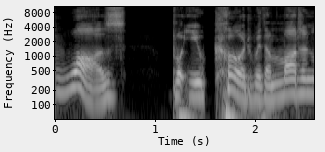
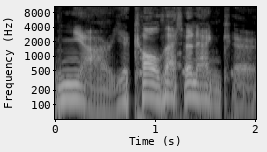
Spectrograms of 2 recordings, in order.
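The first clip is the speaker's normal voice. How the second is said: sea captain character voice, full character; 2 semitones lower than usual. Describing a Conan episode scene, quoting the captain, Captain McAllister voice. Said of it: "It is just Captain McAllister going".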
